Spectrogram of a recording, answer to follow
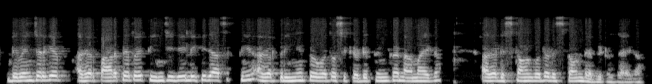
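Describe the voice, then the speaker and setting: A man teaching accountancy in a classroom lecture, explaining step by step, mixing English terms into Hindi in an Indian accent and slowing down to dictate entries. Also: a little high, mellow, low-quality recording. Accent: Indian English terms mixed into Hindi.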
